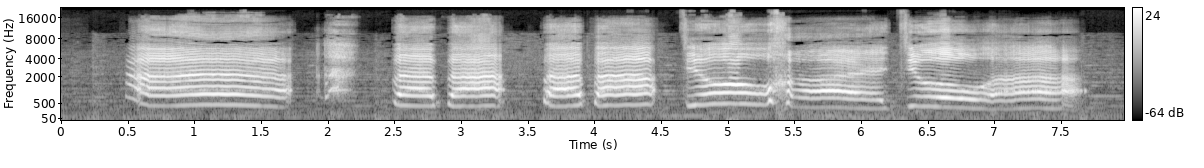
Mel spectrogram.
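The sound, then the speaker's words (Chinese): A child at an amusement park bursts into loud, high-pitched wailing, a long opening howl followed by several shorter sobbing bursts with catches of breath between, the pitch wavering up and down. “…从来没见过这种情形，顿时哇的一声哭了”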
